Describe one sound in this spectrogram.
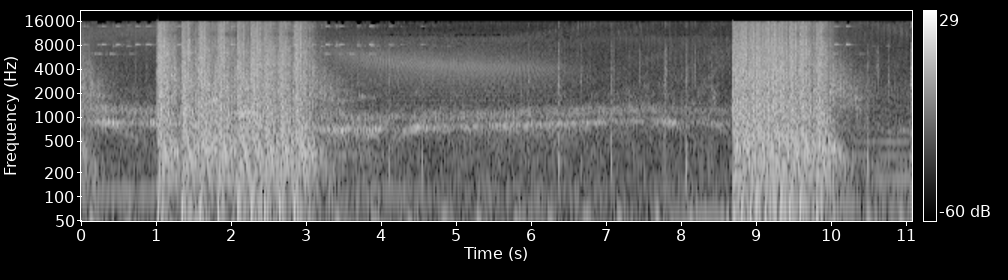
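A rifle fires rapid bursts that echo in a hard room.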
